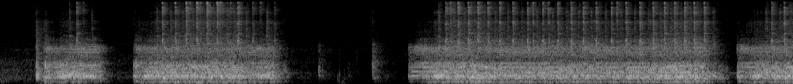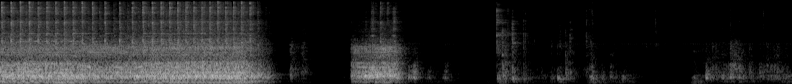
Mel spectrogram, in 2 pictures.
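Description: A domestic sewing machine fitted with an even-feed walking foot stitching knit jersey fabric, loud close rapid motor whirring in several long runs broken by pauses and short bursts.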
